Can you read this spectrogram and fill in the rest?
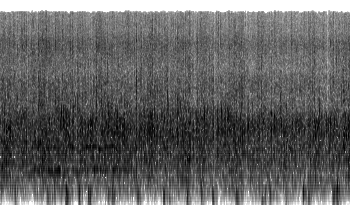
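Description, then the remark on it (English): A crowd applauds for Pastor Leo, many hands clapping in a dense, even patter that holds at a fairly loud level throughout, with a few sharper individual claps standing out. No one speaks. “How about a round of applause for Pastor Leo?”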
